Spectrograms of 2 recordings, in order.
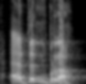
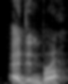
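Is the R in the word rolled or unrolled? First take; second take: rolled; unrolled. First: The R is rolled, in a Scottish accent. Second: The R is said without a roll.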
